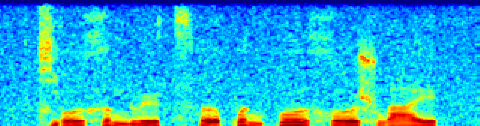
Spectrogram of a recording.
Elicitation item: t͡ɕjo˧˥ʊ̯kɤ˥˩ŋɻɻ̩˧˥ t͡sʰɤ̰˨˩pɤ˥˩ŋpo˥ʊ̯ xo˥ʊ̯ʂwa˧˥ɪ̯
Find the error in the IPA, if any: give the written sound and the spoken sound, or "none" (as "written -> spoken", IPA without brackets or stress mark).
k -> x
